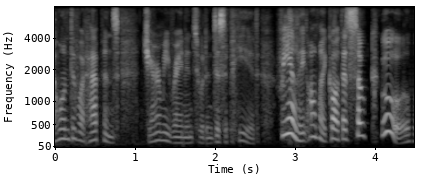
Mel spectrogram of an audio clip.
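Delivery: put-on hushed whispering by children. Voicing children in the game, whispering to each other: children whispering. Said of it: "As the whispering".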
